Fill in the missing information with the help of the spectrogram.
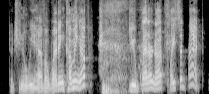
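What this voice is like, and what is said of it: Imitates another person's voice. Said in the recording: “That's a really good impression of her. That's for those that don't know, that's exactly what her voice sounds like, too.”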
